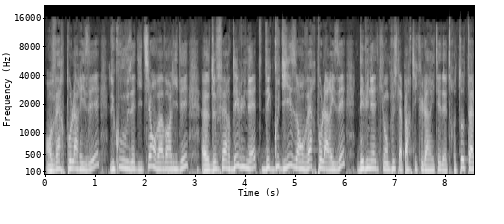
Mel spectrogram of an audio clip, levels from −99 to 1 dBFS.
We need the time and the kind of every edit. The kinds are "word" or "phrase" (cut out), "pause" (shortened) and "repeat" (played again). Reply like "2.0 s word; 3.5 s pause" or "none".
1.5 s word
